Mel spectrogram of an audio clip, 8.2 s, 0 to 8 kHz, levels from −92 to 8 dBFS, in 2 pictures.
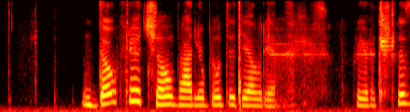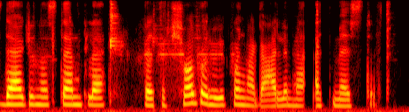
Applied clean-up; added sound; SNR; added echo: neural diffusion model UNIVERSE++.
